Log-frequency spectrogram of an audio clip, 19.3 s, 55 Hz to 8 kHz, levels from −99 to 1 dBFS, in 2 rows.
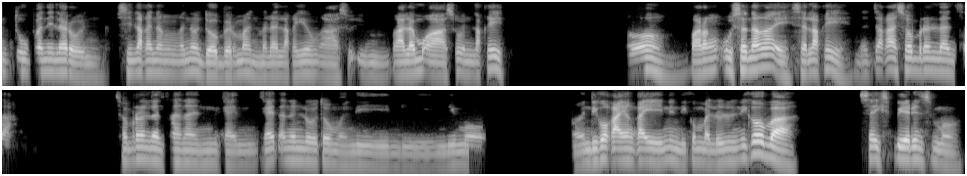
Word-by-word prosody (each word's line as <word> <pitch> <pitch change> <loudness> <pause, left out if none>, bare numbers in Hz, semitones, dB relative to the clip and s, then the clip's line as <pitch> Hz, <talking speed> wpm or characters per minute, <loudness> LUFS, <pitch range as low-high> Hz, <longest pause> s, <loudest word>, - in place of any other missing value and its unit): tupa 135 0 -2
nila 135 0 0
roon 105 -4 -1 0.2
sinlaki 130 0 -1
ng 125 -2 -5
ano, 135 -1 -3
Doberman. 115 +1 -2
Malalaki 110 +1 -5
yung 120 -1 -6
aso 105 -2 -8
'yong 110 -1 -14
akala 120 +1 +4
mo 115 - +2
aso, 115 +4 +2
ang 120 - -9
laki. 155 +3 -3 1.2
Oo. 135 -1 +1 0.2
Parang 135 +5 +2
usa 145 0 +3
na 155 +2 +7
nga 175 - +7
eh, 110 - -2
sa - - -3
laki 130 +5 +2 0.2
eh, 115 0 -19
at - - -19
tsaka 150 - +2
sobrang 145 -1 0
lansa. 130 -3 -2 1.1
Sobrang 130 +3 -2
lansa, 125 -2 -2
nan 115 -1 -6
kan 105 +1 -10
kahit 120 +2 -2
anong 130 0 -4
luto 120 -1 -3
mo, 105 -2 -10
hindi 100 -1 -10
hindi 95 0 -15 0.3
hindi 105 +2 -9
mo, 105 -2 -6 0.9
oo. 100 - -10
Hindi 115 - -3
ko 140 +1 +3
kayang 130 -1 +6
kainin, 125 0 0
di 110 - -10
ko 125 - -6
malulon. 120 +2 -3
Ikaw 185 +6 +5
ba, 110 -3 +9 0.6
sa 140 - -1
experience 135 -1 +1
mo? 105 -2 -5
120 Hz, 170 wpm, -24 LUFS, 110-135 Hz, 1.2 s, ba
